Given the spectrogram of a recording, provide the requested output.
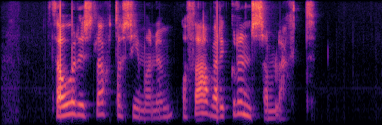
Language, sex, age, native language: Icelandic, female, 20-29, Icelandic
